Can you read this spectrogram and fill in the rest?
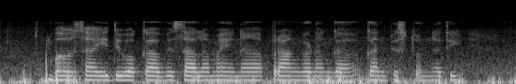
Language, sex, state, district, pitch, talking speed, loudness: Telugu, female, Telangana, Karimnagar, 195 Hz, 80 wpm, -19 LUFS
